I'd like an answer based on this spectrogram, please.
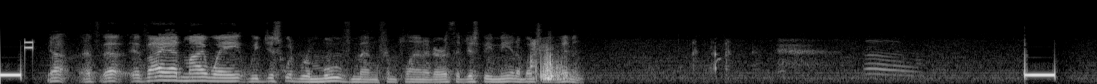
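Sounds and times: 
repeating telephone line beep: 0:00.0 - 0:00.4, 0:10.2 - 0:10.6
speech: 0:00.5 - 0:06.0.

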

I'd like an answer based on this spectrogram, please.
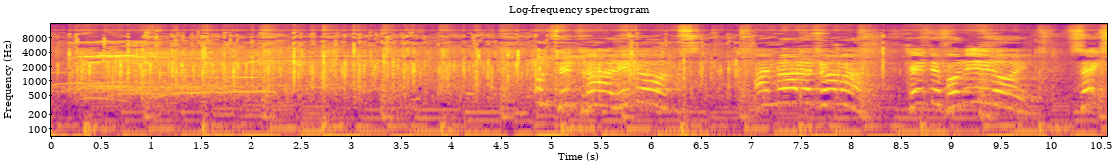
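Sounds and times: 
audience applause: 0:00.0 - 0:08.4
speech: 0:07.0 - 0:10.5.

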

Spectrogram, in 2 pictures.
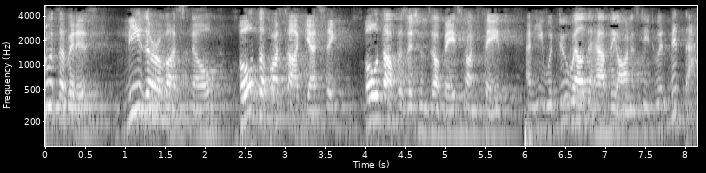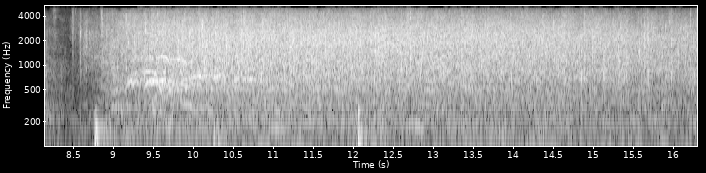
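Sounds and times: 
speech: 0:00.2 - 0:09.4
audience clapping: 0:08.5 - 0:16.2.

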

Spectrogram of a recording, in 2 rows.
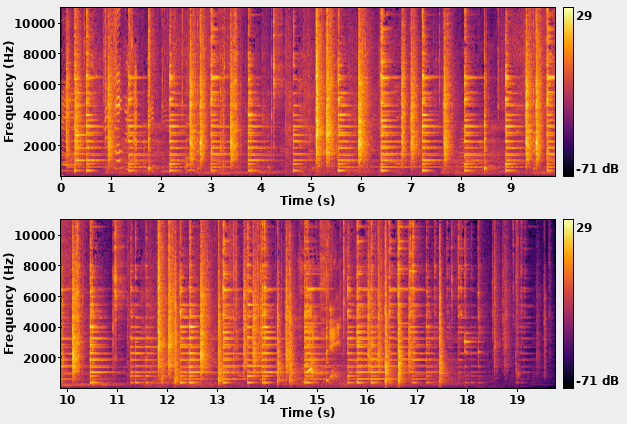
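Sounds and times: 
drum set: 0:00.0 - 0:19.0.

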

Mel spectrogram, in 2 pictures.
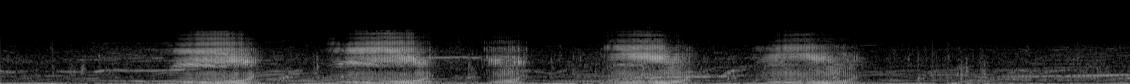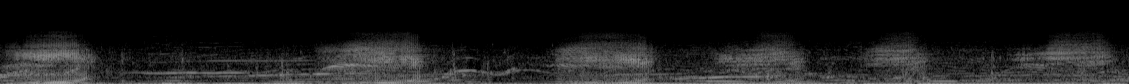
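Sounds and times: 
broad washes of noise: 0:00.0 - 0:22.5
whale song: 0:00.0 - 0:22.5.

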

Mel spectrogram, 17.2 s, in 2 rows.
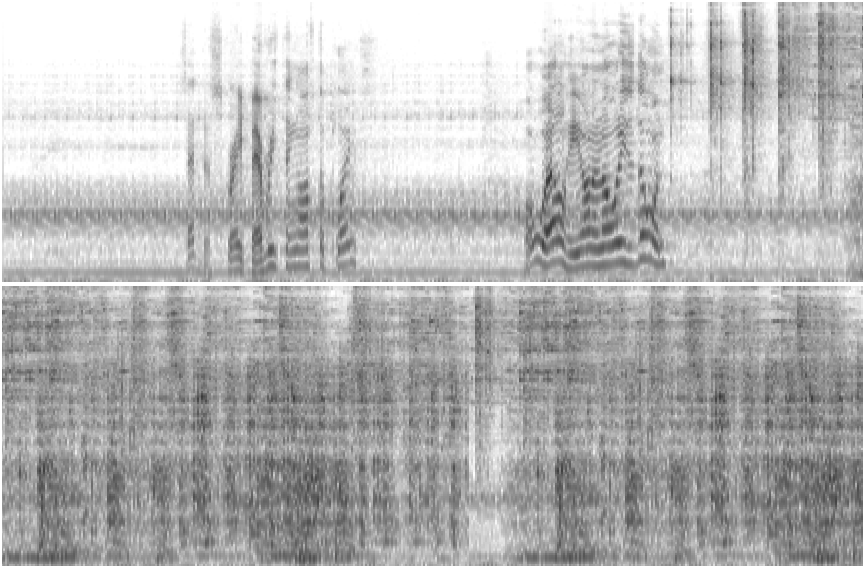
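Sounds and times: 
garbage disposal motor hum: 0:00.0 - 0:17.2
speech: 0:01.8 - 0:03.8, 0:05.2 - 0:07.2
silverware grinding in a garbage disposal: 0:06.6 - 0:17.2.

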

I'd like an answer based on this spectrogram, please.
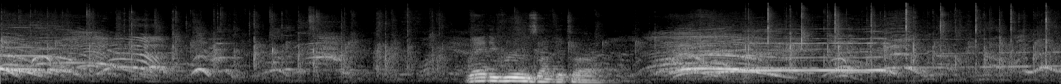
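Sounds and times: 
audience cheering with whoops and shouted voices: 0:00.0 - 0:03.5, 0:06.4 - 0:10.6
audience clapping: 0:00.0 - 0:10.6
speech: 0:04.7 - 0:06.1.

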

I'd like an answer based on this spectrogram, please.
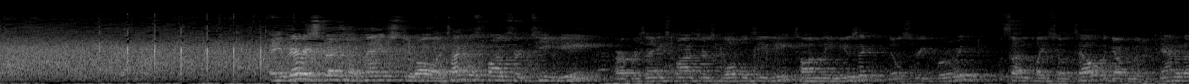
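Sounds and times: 
festival audience applause for volunteers, donors and sponsors: 0:00.0 - 0:04.8
speech: 0:02.7 - 0:11.8.

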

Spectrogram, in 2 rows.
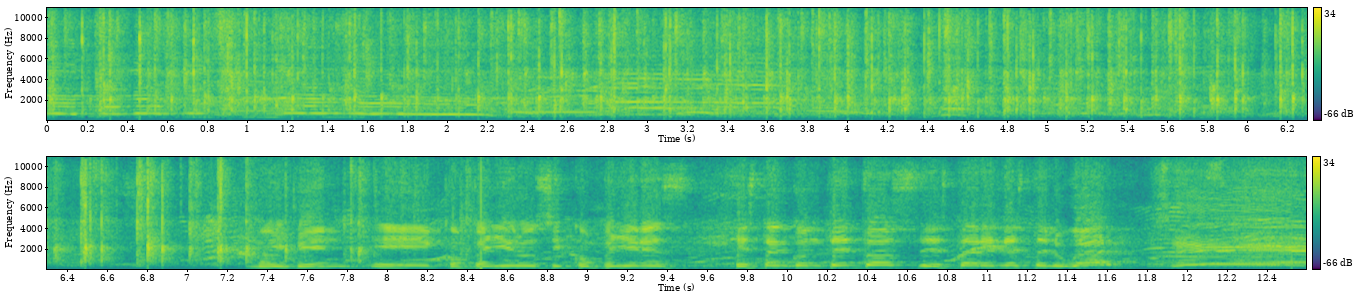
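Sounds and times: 
audience applause: 0:00.0 - 0:08.0
crowd cheering: 0:00.0 - 0:08.6, 0:11.8 - 0:12.5
speech: 0:07.4 - 0:12.3.

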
